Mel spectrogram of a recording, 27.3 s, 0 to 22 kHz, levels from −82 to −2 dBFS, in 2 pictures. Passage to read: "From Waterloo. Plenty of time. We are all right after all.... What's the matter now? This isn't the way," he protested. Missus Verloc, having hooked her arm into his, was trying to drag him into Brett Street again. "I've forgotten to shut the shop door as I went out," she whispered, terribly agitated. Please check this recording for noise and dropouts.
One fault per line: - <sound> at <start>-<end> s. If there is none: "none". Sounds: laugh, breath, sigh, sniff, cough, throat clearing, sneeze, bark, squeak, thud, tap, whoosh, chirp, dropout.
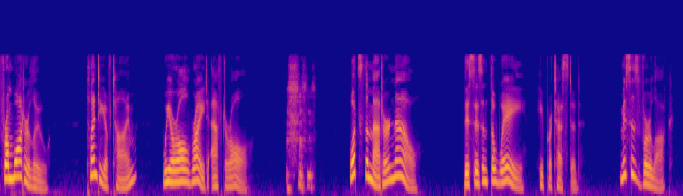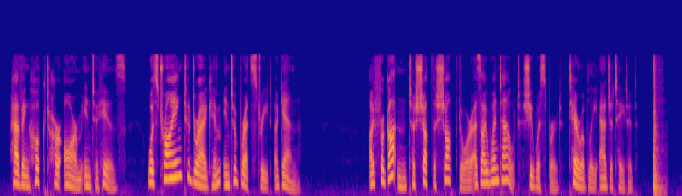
- laugh at 5.7-6.3 s
- thud at 26.7-27.0 s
